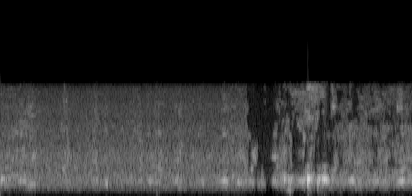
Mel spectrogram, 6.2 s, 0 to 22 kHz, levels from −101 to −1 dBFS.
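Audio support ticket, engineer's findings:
Packet loss with pitch repetition, 2.34–2.36 s: brief held, buzzy tone where one pitch period is replayed, consistent with a single lost 20 ms packet concealed by the receiver. Spectrogram: harmonics frozen flat for about 20 ms. Waveform: identical repeating cycles.

Speech suppressed in double talk, 3.71 s to end of clip: talker level dips in patches totalling about 2 s, deepest around 15 dB. Likely echo canceller attenuating near-end speech while far end is active. Spectrogram: energy fades within the 250 Hz–3.6 kHz telephone band. Waveform: envelope pumping down.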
